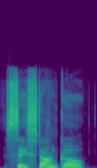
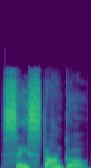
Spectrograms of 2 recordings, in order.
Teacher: It's just that little lift in your voice at the end of the sentence. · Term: intonation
